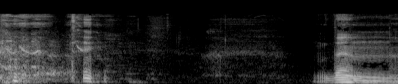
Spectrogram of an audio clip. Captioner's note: laughs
